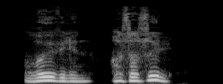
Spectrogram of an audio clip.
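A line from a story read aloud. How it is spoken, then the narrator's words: Hoarse, friend. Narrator (Russian): хрипло произнес мой друг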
